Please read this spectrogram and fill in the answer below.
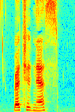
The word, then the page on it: misère: [mi.zɛʁ]; /mi.zeʁ/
